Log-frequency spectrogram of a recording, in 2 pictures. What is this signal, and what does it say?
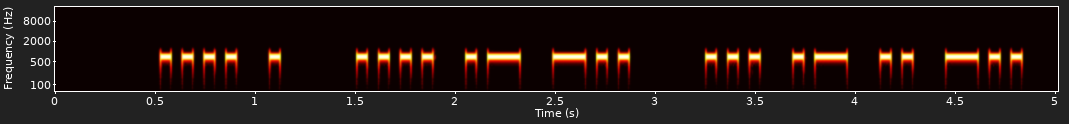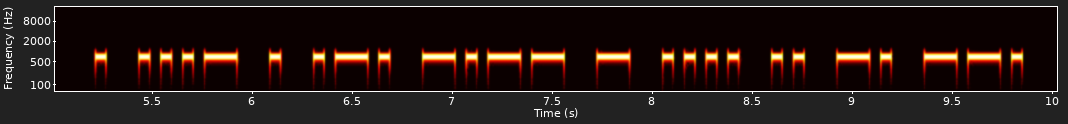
Morse code, heard as a keyed tone, about 22 wpm, 700 Hz. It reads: HE HAD SAID EVERYTHING
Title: Sentences from Top 1600 Words 22wpm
